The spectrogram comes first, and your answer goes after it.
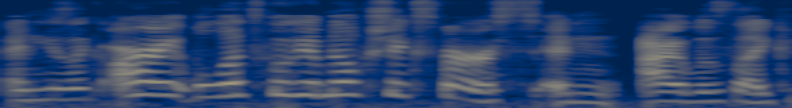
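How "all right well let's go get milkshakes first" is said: high, louder, gleeful offer of a treat; bouncy high milkshake invite; playful announcement. Retold or imitated. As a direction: sell the milkshake plan like a fun dad. Bishop proposing milkshakes.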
